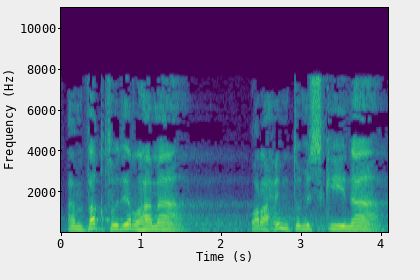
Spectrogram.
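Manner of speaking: slow, the tanween of "درهما" and "مسكينا" turned into a long a; pausal form demo. Shown as a demonstration. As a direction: read slowly, ending on a long a. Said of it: "تقول في الوقف". (نطق "درهما" و"مسكينا" بألف ممدودة ببطء)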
